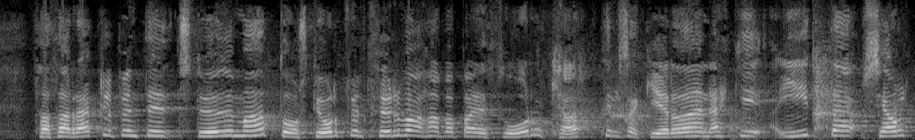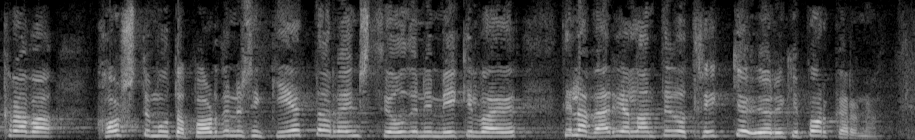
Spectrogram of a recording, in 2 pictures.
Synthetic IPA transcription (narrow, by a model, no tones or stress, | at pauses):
θaðθarɛklʏpʏnt̪ɪðst̪œːðʏmaːt̪ɔɣst̪jowɾt̪fʏlt̪θʏɾvaaɦaːvapaːjðɪθɔːɾɔɣcʰar̥t̪ʰːɪlsaðcɛːɾaðaðɛnɛhcɪiːt̪asjawlkʰɾaːva | kʰɔst̪ʏmuːt̪awpɔɾðʏnʏsɛmcɛːt̪arejnst̪θjoːwðɪnɪmɪːcɪlvaːjɣɪɾ̥t̪ʰɪlaðvɛɾjalant̪ɪðɔɣt̪ʰɾɪcːaœːɾɪcɪpɔɾkaɾɪna̰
